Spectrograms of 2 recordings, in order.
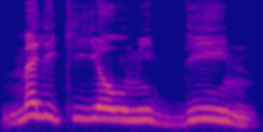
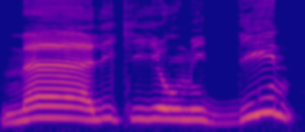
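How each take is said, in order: First: The first vowel of Maliki is short. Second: The first vowel of Maliki is long. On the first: "on n'allonge pas le A" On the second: "au lieu de dire"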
